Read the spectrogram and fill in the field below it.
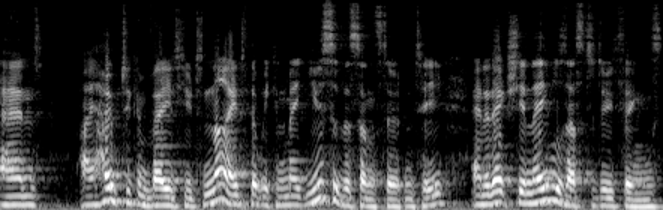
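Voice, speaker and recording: Audible room echo carries a man's medium-pitched voice as he talks at a fairly quick pace with lively intonation. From New Zealand. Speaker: physics lecturer. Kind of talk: public lecture.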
